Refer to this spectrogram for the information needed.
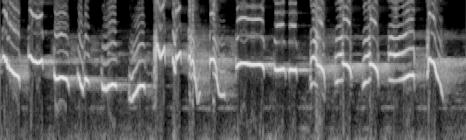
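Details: Oriental magpie-robin song intended to make other magpie-robins sing: a dense, loud stream of whistled notes, sweeping slurs and sharp accents running without break.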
